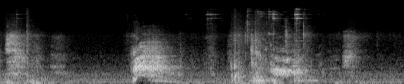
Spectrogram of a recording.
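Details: Siberian Husky at dinner, recorded July 24, 2022; a loud harsh harmonic vocal burst near the middle, then a second rough, wavering bark-like outburst and softer yips, over low indoor room hum.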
